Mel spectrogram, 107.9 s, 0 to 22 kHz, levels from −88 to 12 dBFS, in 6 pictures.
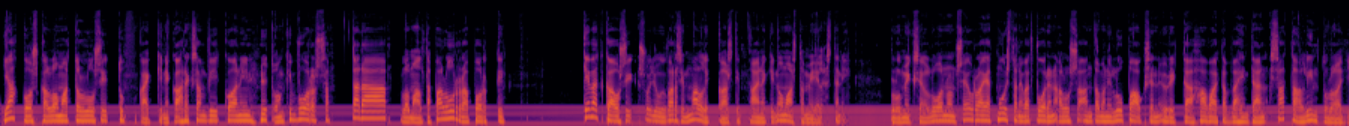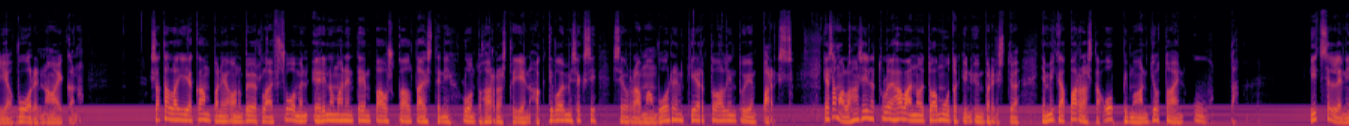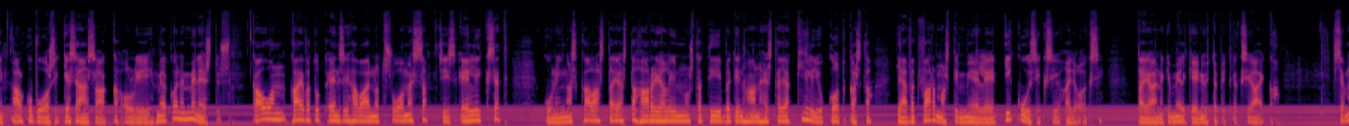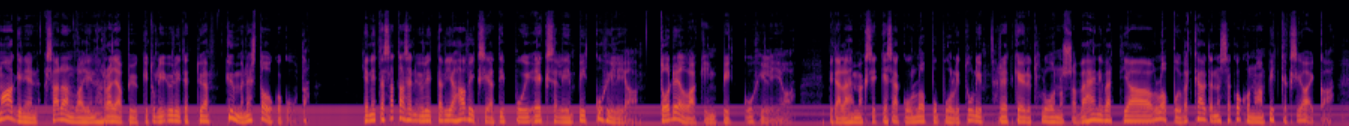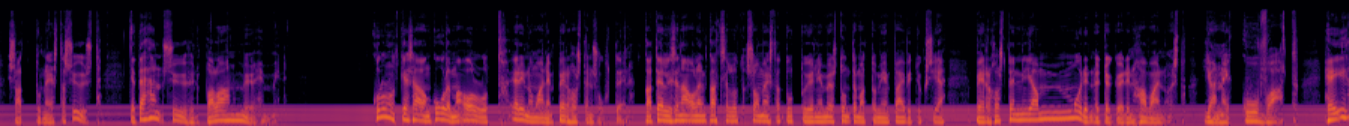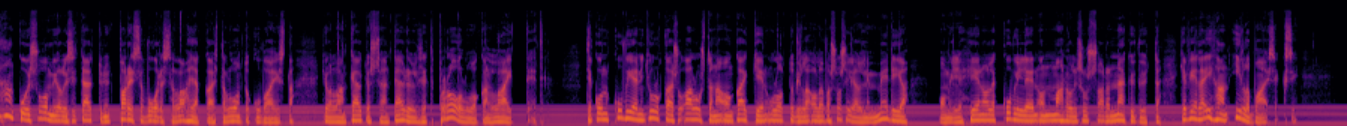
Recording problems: electrical hum; noticeable; throughout; 50 Hz, 20 dB below the speech

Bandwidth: 16 kHz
